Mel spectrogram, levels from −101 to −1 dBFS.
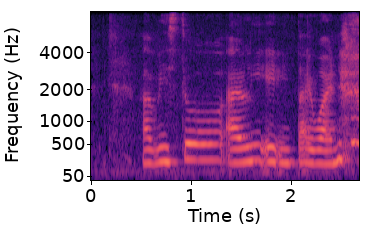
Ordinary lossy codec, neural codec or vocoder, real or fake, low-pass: none; none; real; none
